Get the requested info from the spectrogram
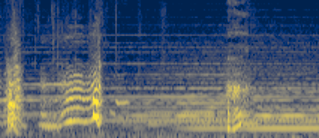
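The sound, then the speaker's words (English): One of several wolves whimpers hungrily while pawing at a snow-banked rock: a short yelp, then a long, wavering whine that rises and falls, and another brief whine a few seconds later, all over a steady, sustained musical drone. “Below, one of the wolves paws hungrily at the snow-banked rock.”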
